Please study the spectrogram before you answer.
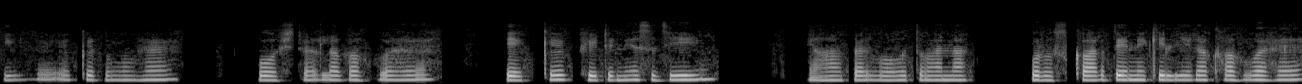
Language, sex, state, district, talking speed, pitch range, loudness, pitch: Magahi, female, Bihar, Gaya, 90 wpm, 200-215 Hz, -25 LUFS, 210 Hz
